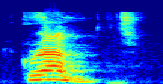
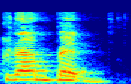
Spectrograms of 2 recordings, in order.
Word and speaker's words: cramped: It's incorrect because here you pronounce the word cramped in 2 syllables, cramp and bed, and that's incorrect. Yeah. But the correct pronunciation for this cramp, just 1 syllable, cramped. Like flat? Like flat, yes. So it's cramped, like flat, not cramped.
